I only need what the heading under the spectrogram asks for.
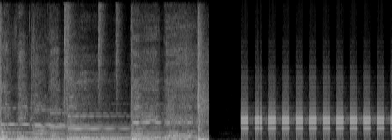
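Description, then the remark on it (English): Music plays, cuts to a brief silence, then a telephone's off-hook tone blares in rapid, evenly pulsing electronic beeps, loudly, repeating steadily until the end. “Would someone please hang that phone up?”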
